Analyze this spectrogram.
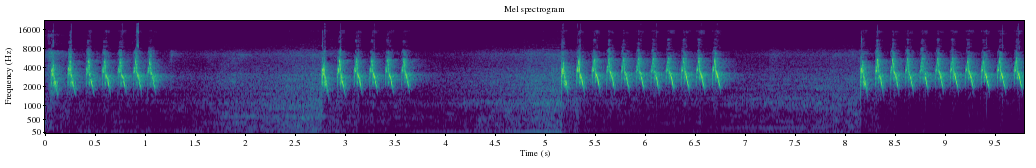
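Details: Bar-winged prinia pouring out ngebren trills as a lure for other prinias: four rapid bursts of crisp, high, evenly repeated notes, each lasting one to two seconds. Soft background noise is audible between the bursts.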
